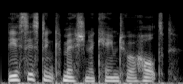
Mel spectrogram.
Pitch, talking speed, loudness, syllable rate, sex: 170 Hz, 230 wpm, -18 LUFS, 7.4 syllables/s, female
